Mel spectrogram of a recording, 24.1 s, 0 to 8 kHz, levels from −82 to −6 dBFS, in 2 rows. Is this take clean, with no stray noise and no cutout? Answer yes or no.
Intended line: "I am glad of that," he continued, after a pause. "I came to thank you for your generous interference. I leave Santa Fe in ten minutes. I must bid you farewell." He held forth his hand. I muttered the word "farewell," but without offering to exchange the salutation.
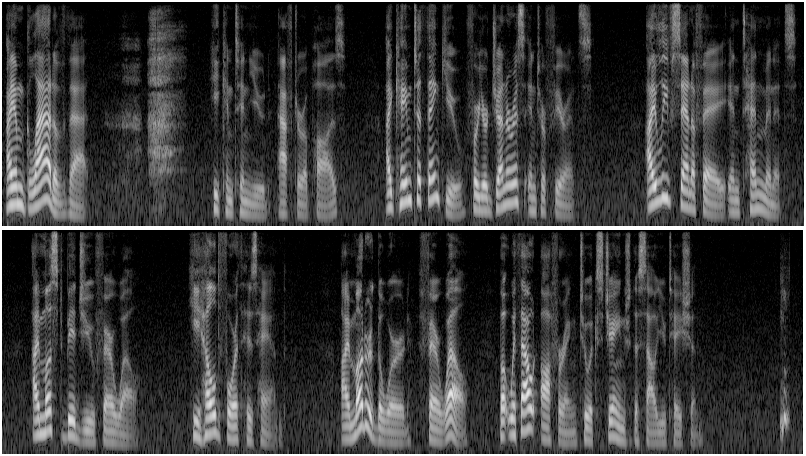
no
